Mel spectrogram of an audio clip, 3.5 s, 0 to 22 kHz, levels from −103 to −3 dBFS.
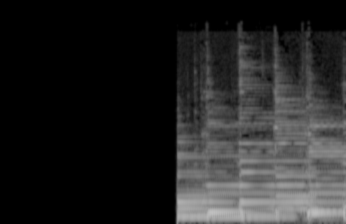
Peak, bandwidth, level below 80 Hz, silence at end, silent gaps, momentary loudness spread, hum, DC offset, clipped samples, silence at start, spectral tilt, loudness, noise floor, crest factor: -22 dBFS; 13.5 kHz; -64 dBFS; 0 s; none; 5 LU; none; under 0.1%; under 0.1%; 1.75 s; -7 dB/octave; -37 LUFS; under -90 dBFS; 16 dB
